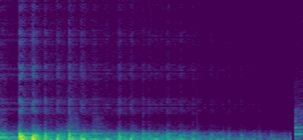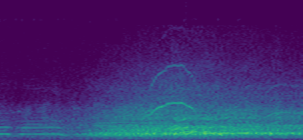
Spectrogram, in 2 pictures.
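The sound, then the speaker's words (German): A short burst of tonal, harmonic sound gives way to a sustained, steady roar of football fans cheering for their team, with high whistles rising and falling above the crowd noise. “Das Gebrüll der Fans für ihre Mannschaft ist einer der entscheidenden Faktoren beim Heimvorteil.”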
